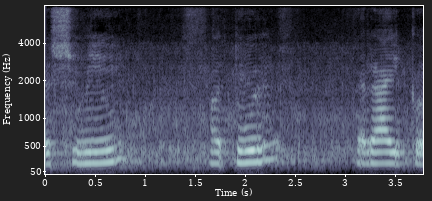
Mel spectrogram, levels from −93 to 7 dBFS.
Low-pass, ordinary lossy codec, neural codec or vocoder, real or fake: none; none; codec, 16 kHz, 4 kbps, FunCodec, trained on LibriTTS, 50 frames a second; fake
